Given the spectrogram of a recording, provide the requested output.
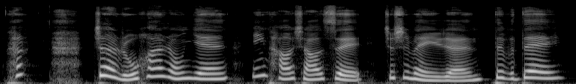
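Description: A woman's voice: sits high, expressive, slow, a little mellow, clear, resonant tone, dry recording, studio quality. A woman voicing a clever, playful teenage girl cook who teases and coaxes as she gives hints. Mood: coaxing. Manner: teasing, coaxing.

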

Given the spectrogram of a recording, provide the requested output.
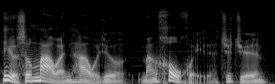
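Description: A man in his thirties hosting a radio talk show, telling a story casually in an animated way, with a loud, ringing voice. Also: low voice, quick pace, no room sound. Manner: animated, acts out the quotes he tells, with a loud, ringing voice. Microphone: studio mic.

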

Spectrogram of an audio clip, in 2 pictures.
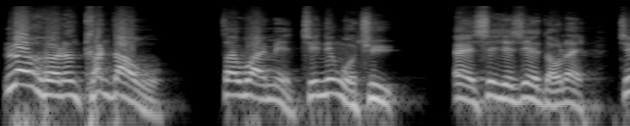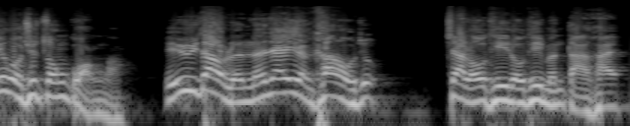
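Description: A blunt man with a Taiwanese Mandarin accent hosts a livestream, his voice sitting a little high for a man. He swings his pitch up and down a lot and swears freely while he lectures his viewers. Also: sing-song, fast talker. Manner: blunt, emphatic, swears freely, acts out quotes. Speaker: livestream host.

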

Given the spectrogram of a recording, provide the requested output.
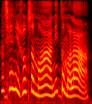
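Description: A woman's voice: sits high, lively intonation, brisk, a bit bright, no room sound, studio quality, pitched above the performer's own voice. Woman doing a worried fussing mother. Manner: anxious, questioning.

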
